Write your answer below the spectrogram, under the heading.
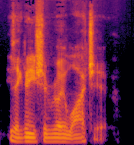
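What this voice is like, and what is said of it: Deliberately lowered, deeper voice. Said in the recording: “Why did he say it like that? Why did his voice get lower?”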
